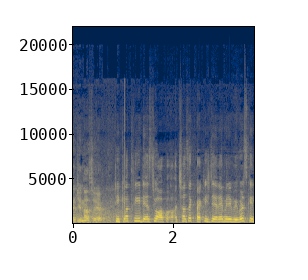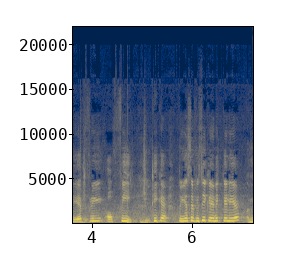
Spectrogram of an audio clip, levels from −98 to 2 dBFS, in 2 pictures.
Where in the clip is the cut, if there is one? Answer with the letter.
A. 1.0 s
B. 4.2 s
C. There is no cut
A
